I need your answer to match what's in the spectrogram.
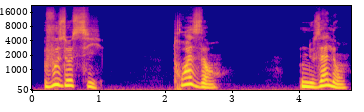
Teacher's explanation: those silent letters at the end of words, especially the S, are pulled over to the next word, if this starts with a vowel.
